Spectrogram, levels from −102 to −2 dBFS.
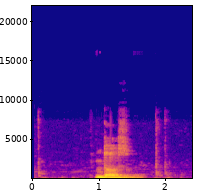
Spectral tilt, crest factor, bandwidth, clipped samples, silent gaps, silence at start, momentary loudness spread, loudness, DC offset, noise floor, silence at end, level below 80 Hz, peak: -8.5 dB/octave; 16 dB; 7.6 kHz; under 0.1%; none; 0.95 s; 16 LU; -14 LUFS; under 0.1%; -53 dBFS; 0.75 s; -52 dBFS; 0 dBFS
